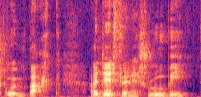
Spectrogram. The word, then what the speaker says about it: RWBY: back I did finish Ruby so RWBY I think last week I pronounced it wrby so sorry if I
